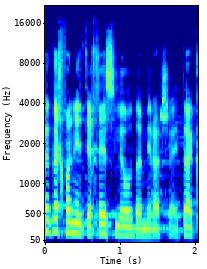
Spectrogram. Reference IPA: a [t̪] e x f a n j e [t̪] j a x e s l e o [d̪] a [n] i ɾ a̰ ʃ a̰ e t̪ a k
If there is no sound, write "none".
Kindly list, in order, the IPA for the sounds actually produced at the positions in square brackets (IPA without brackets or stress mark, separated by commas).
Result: t̪, t̪, d̪, m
